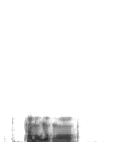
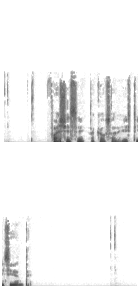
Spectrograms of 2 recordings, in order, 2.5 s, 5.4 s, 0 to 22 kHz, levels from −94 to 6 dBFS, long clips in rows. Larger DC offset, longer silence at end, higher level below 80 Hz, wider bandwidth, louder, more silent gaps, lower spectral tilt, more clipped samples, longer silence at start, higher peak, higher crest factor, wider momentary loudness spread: neither; second, 1.1 s vs 2.15 s; second, -60 dBFS vs -50 dBFS; second, 4.1 kHz vs 11.5 kHz; first, -18 LUFS vs -28 LUFS; neither; about the same, -5 dB/octave vs -4 dB/octave; neither; second, 0.45 s vs 0.6 s; about the same, -4 dBFS vs -6 dBFS; second, 18 dB vs 26 dB; second, 7 LU vs 18 LU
